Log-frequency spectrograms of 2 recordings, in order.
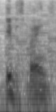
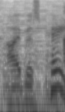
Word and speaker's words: Ibis Paint: Meanwhile, I used my app on my phone, Ibis Paint. Ibis Paint. I'm pretty sure that's how you pronounce it.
